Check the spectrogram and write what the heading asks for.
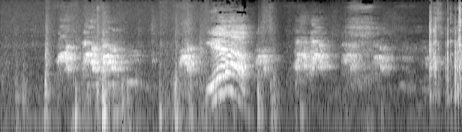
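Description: A dog barking and yapping in short repeated bursts, with one long whine that rises and falls about three seconds in. A couple of sharp knocks come near the end.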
